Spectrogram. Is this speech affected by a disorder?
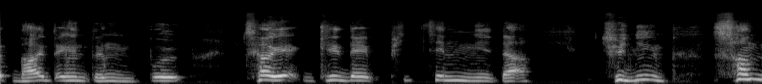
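Yes: brain lesion disability.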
